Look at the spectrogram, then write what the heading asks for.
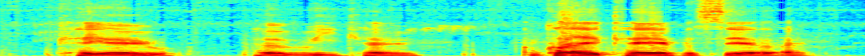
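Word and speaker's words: Cayo Perico: it actually i think i originally pronounced it the queso pacio and i have a lot of a title but damn i'm so blind why can't i just notice that it's called ko perico i'm calling okay for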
